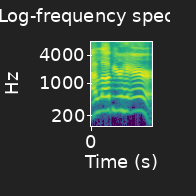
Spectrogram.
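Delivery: play-acted, high, called-out yell. Retelling how an older woman on the street yelled: imitating a woman yelling. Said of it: "She just yelled".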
